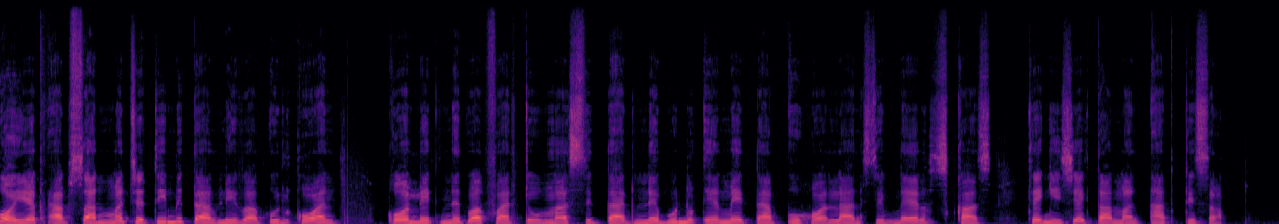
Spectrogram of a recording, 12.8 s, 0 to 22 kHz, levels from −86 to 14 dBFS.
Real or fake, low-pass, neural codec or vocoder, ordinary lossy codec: fake; none; codec, 44.1 kHz, 1.7 kbps, Pupu-Codec; none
